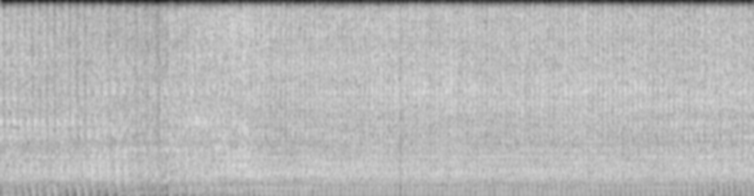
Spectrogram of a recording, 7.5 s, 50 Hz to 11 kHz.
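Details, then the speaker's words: Abandoned Wisconsin AENL air-cooled single-cylinder 9.2 hp engine pops roughly, then climbs to a high, hard-held speed; governor not controlling it, the arm must be held back or it revs to the moon; governor fault, over-revving. "Wow, I didn't think it'd start that quick. Yeah, it does have a governor issue on it. I have to hold the arm back on it, otherwise it wants to rev to the moon."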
